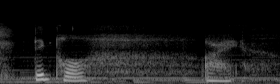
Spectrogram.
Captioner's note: inhales; exhales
